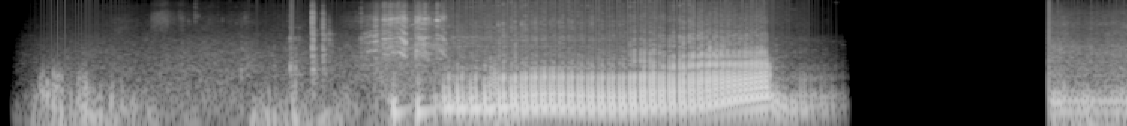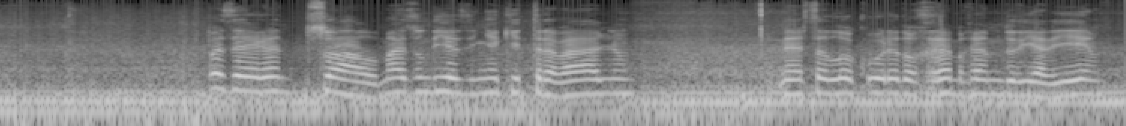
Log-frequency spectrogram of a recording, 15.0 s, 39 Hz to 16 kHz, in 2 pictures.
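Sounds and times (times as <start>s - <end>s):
motorcycle engine revving: 2.4s - 5.6s.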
